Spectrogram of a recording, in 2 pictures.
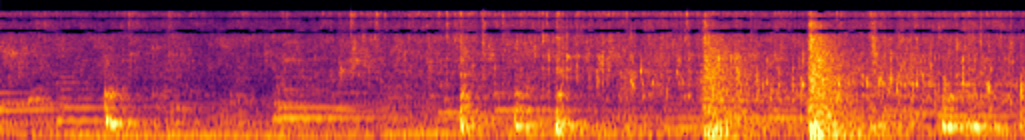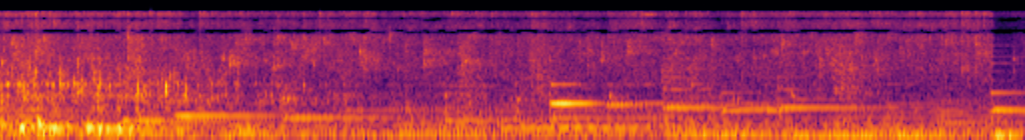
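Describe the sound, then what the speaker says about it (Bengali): Water drains through a strainer in a home kitchen while a Bengali fish curry is being made, a splashing, trickling pour with several louder gushes and clatters early on, then tapering to a thinner dribble. "জলটা ছেঁকে নিই।"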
